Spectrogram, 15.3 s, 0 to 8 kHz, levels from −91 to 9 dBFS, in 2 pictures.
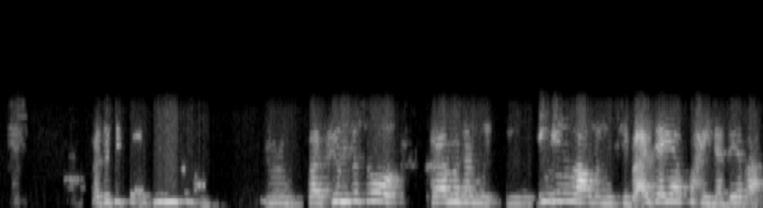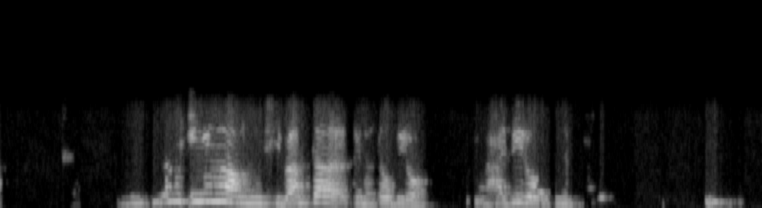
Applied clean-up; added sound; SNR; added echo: none; none; none; none.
